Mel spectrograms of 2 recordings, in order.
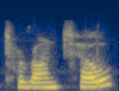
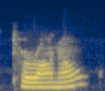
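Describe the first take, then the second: First: Every sound is pronounced fully and clearly. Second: Some sounds are swallowed, giving a clipped word. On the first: This is not how locals say it. "and not Toronto" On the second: This is how locals actually say it. "They sort of swallow it, just like how we pronounce Toronto"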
